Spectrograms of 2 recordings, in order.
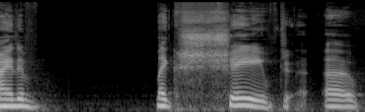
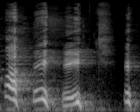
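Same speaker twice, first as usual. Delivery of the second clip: soft, higher, through laughter; laughing repeat; 4 semitones higher, 8 dB quieter than usual. Retold or imitated. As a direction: giggle out the quoted jab. Repeating the joke while laughing.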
